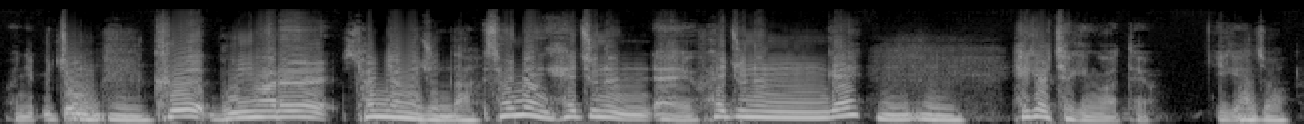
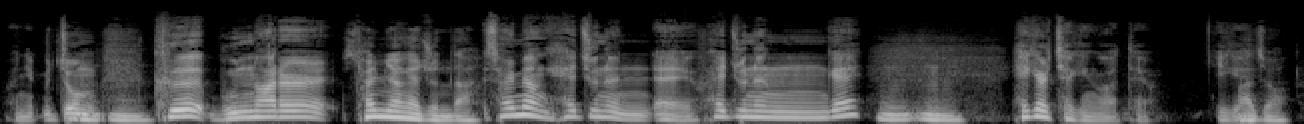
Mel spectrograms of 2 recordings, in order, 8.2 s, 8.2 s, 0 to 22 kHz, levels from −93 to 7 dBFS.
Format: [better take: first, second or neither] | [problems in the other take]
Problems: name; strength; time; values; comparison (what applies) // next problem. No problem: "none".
second | distortion; heavy; 6 dB below the speech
